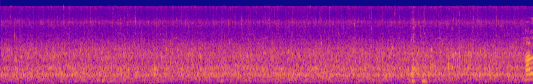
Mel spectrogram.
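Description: Steady rushing of a flowing stream.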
